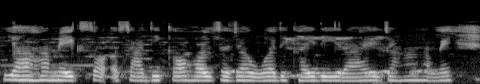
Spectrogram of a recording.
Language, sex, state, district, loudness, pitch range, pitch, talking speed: Chhattisgarhi, female, Chhattisgarh, Korba, -17 LUFS, 180-195 Hz, 185 Hz, 200 wpm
